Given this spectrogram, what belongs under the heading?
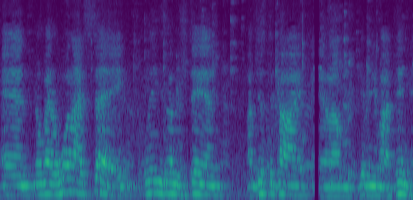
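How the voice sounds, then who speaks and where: A man speaks at a fairly high pitch. Room echo is audible, and background noise is noticeable. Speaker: real estate economics speaker. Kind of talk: luncheon keynote talk. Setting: stage with audience. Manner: animated.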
